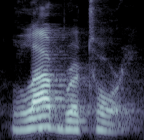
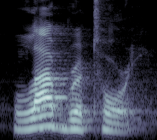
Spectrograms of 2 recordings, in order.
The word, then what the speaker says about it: laboratory: have another scientific word laboratory that's the american pronunciation lab with the stress on the first syllable laboratory british version sounds quite different laboratory here the second syllable is stressed ba so the word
